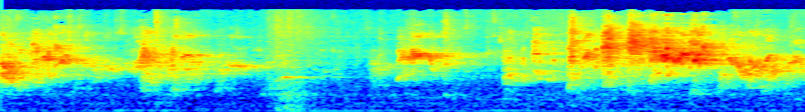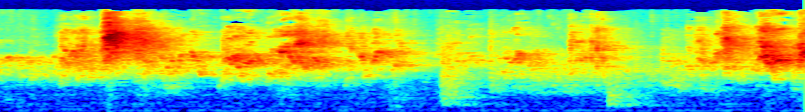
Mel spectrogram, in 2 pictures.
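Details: Pet budgerigars bathing on a fountain keep up a steady, dense warbling chatter of buzzy chirps and squeaks, growing louder toward the end.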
